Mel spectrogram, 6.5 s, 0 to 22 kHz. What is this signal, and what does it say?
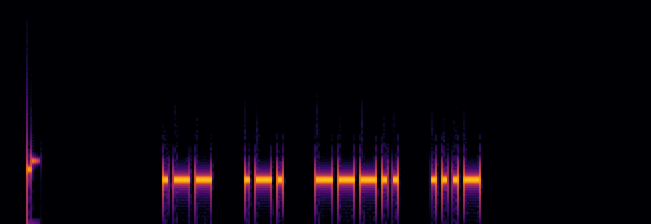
Morse code, heard as a keyed tone, about 22 wpm, spaced as for 16 wpm, 700 Hz. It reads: WR8V
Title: USA Call Signs - 4 Characters - 2x Character Spacing - 22wpm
